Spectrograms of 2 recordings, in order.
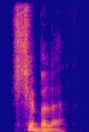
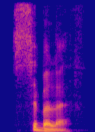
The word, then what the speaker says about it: shibboleth: say to him then say shibboleth and he would say sibileth for he could not pronounce it right then they would take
